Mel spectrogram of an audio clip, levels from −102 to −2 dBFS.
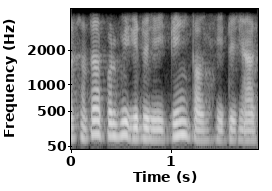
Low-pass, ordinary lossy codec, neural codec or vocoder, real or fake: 3.6 kHz; none; autoencoder, 22.05 kHz, a latent of 192 numbers a frame, VITS, trained on one speaker; fake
